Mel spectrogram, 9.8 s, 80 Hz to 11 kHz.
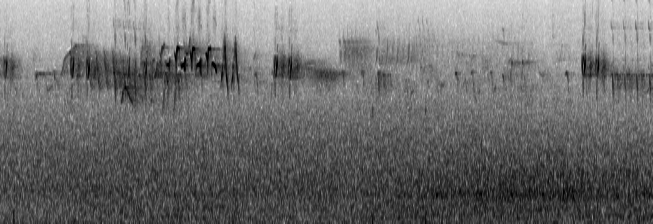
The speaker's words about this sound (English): Loud bird now at 9:41. Be close. Stop. There's a loud bird, I think.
